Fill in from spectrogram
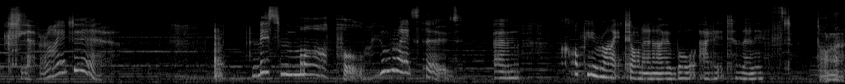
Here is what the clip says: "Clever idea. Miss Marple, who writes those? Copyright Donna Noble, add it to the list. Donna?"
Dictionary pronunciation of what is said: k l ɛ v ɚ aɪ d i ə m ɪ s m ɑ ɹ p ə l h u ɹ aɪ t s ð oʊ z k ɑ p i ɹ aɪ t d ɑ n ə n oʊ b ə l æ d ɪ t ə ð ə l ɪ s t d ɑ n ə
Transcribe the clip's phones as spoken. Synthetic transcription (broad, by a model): k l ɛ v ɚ aɪ d i ə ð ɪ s m ɑ ɹ p ə l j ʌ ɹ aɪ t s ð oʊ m k ɑ p i ɹ aɪ t d ɑ n ə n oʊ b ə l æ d ɪ t ə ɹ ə n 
